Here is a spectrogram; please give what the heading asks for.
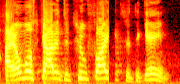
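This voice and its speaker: A man calling in to a sports talk show, loud, blunt and opinionated, bantering casually over a video call. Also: sits high, brisk, vocal fry. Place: remote video call while on vacation.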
